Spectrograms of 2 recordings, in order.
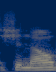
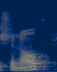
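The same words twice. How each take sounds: First: The name is pronounced with a French sound. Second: The name is pronounced with an American sound. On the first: This is how the name would be said in French. "My French language, like his name should be pronounced Chenault" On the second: This is how the family itself said the name. "His family pronounced it Chenault"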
